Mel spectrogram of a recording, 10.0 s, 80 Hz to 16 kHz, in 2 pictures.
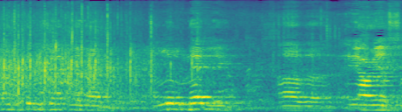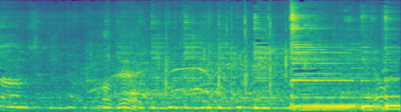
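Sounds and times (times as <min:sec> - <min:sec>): acoustic guitar strumming: 0:05.3 - 0:10.0.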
